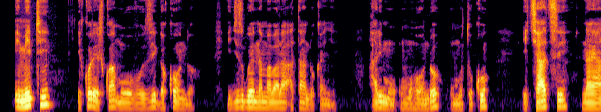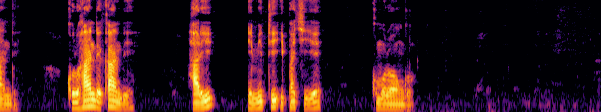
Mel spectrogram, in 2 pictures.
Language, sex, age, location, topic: Kinyarwanda, male, 18-24, Kigali, health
